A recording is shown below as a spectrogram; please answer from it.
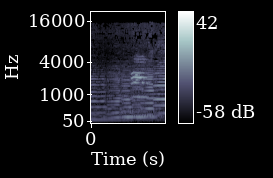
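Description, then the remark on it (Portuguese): A 19-year-old female pet cat lets out one long, drawn-out meow, its tone swelling and rising in the middle before tapering off, with no one talking. “Eu, é minha gatinha. Fala aí,”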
